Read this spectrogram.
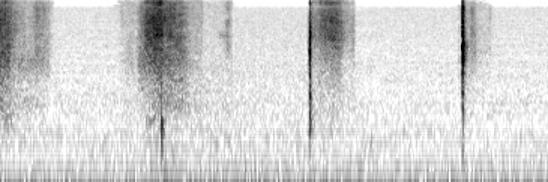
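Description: Food sizzles in a pan on a stove.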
